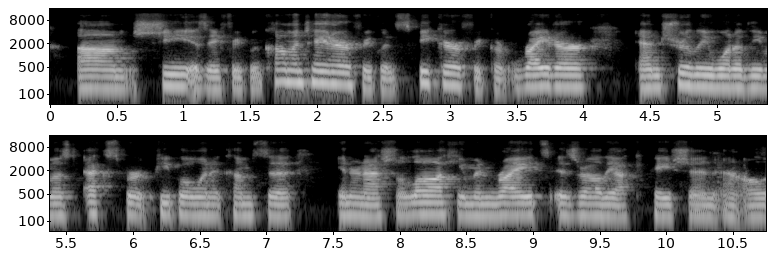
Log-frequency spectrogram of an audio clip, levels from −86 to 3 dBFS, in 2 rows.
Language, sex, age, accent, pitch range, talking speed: English, female, 30-49, American, 135-155 Hz, 175 wpm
